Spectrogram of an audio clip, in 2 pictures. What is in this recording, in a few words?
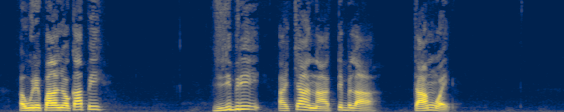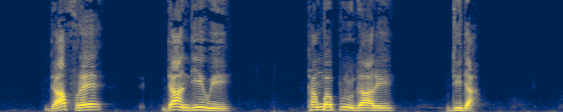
Lobiri; Jeju ulfɛrɛ Thu; The Great Commission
